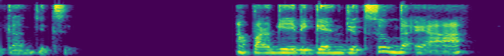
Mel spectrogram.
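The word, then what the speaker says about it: 元日: Nah, tapi kalau dia ketemu sama kanjinichi, dia bukan dibaca genjitsu, tapi jadi ganjit. N G ini lumayan nih sering kadang-kadang muncul di JLPT ya ganitsu atau hari baru. Jadi karena dia dibaca gengki bukan berarti dia jadi genjitsu ya, tapi jadi ganjitsu.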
